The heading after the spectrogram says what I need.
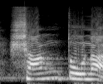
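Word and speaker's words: সান্ত্বনা: বটা উচ্চারিত হচ্ছে না সান্তনা এই বানানটায় দেখো যেহেতু একাধিক সংযুক্ত ব্যঞ্জন এখানে রয়েছে তাই এই অন্তস্থ ব অনুচ্চারিত অবস্থায় থাকবে অর্থাৎ উচ্চারিত হবে না এটা কিভাবে উচ্চারিত হবে সান্তনা এখানে অন্তস্থ ব এর কোন উচ্চারণ নেই আজকের ভিডিওটি এই পর্যন্তই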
